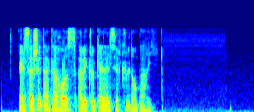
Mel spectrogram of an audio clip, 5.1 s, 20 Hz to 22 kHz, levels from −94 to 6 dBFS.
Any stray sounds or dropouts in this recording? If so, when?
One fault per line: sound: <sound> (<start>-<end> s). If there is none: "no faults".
no faults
